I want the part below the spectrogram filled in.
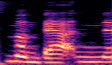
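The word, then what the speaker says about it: Mumbattan: And then did they say it's Mumbatan? Is that how you say it? – Yeah, it's like Mumbai and Manhattan.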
